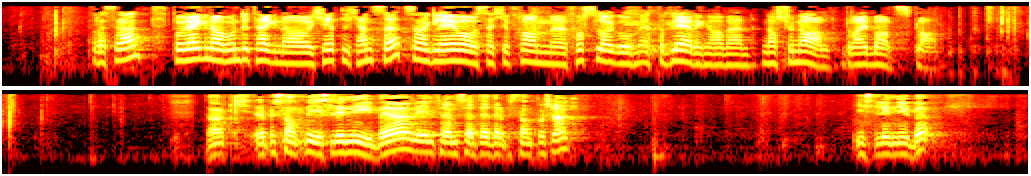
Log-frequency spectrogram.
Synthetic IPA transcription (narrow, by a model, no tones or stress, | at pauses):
pʰɾɛsɪd̪ɛnt̪pʰoːʋɛɡənəɑːʋʊnd̪ət̪ʰɾɛɡnɑoːçeːt̪l̩çɛnsət̪sɔhæɡleːʋəoːsɛçəfɾɑməfɔɾslɑːɡəʊmɛt̪ɑbleːɾɪŋɑːʋenːɑʃʊnɑːld̪ɾɑɪbɑːnspʰlɑ̰ːn | t̪ʰɑkɾɛpɾəsn̩t̪ɑnt̪n̩iːslɪnːyːbøʋɪlfɾɛmsɛt̪ːəɛt̪ɾɛpɾəsn̩ɑnt̪fɔʂɭɑːɡ | ʔiːslɪnːyːbø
